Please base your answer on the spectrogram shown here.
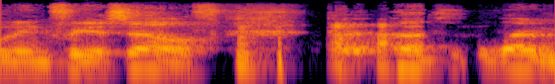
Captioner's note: laughs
